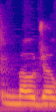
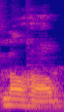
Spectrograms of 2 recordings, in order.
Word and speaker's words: mojo: It's mojo. You're right, it is mojo. In Spanish, the J is pronounced like an H.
